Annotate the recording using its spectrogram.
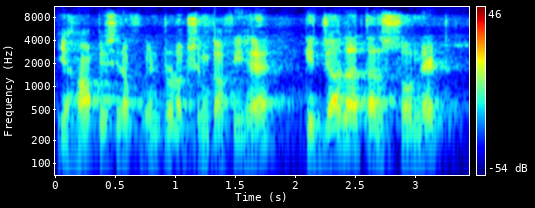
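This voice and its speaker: A man with an Indian accent teaching English literature terms, reading definitions slowly and then explaining with questions to his students. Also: on the high side, a little mellow, slight background noise. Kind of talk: classroom lecture explaining terms in Hindi and English.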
